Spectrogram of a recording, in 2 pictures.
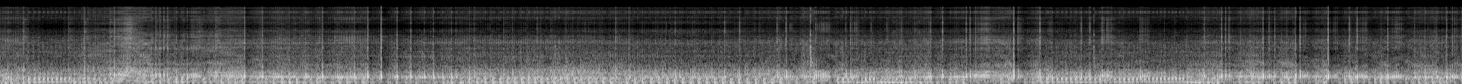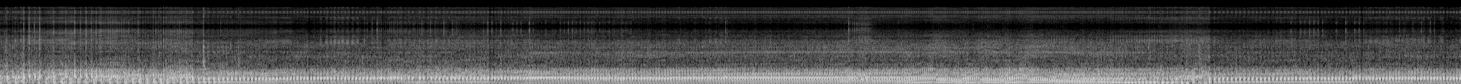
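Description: Yamaha dirt bike engine heard from on the bike itself, running and revving as it rides over rough gravel, its pitch rising and falling with the throttle and gear changes, with rattling and scraping from the bike and ground.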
